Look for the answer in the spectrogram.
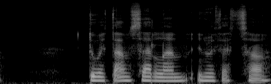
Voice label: "amserlen", Welsh

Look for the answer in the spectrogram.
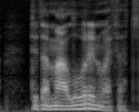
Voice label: "malwr", Welsh

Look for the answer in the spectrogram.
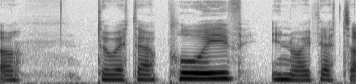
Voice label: "plwyf", Welsh

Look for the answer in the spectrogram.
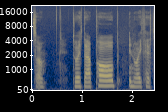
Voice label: "pob", Welsh

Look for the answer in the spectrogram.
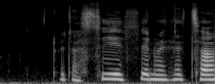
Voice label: "syth", Welsh

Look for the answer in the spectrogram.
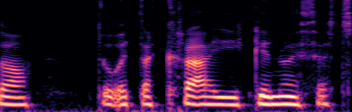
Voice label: "craig", Welsh

